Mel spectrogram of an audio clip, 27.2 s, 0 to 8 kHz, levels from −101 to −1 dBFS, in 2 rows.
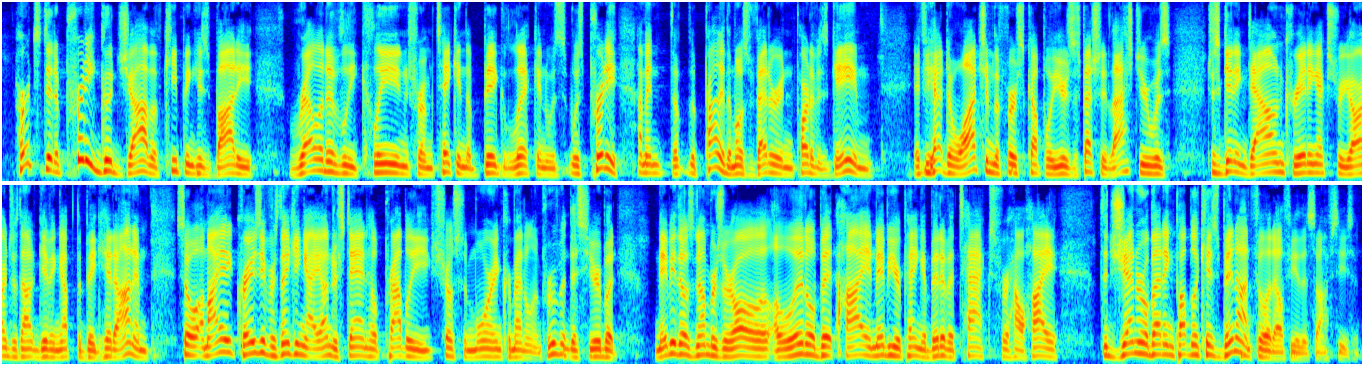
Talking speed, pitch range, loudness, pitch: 245 wpm, 125-155 Hz, -21 LUFS, 140 Hz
